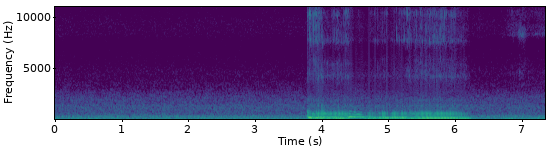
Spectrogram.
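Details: Puppy asleep and snoring. After several seconds of near silence comes one long, throaty, low-pitched snore lasting over two seconds, vibrating and slightly wavering in pitch, then quiet returns.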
